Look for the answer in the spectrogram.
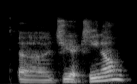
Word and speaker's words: Giacchino: That I hope I get his name right, Michael Giacchino. Is yep, that how to say his name? – That's correct.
